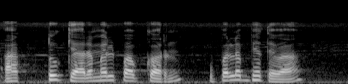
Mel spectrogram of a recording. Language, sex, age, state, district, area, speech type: Sanskrit, male, 18-30, Odisha, Puri, urban, read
